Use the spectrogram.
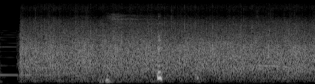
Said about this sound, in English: I don't know if that's appropriate to cheer after that, but yeah.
